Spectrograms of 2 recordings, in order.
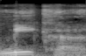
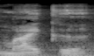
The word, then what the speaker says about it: Micah: Mika his name is mikah so you read in the Book of Micah some people pronounce it Micah but it's really Mika you reading the book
